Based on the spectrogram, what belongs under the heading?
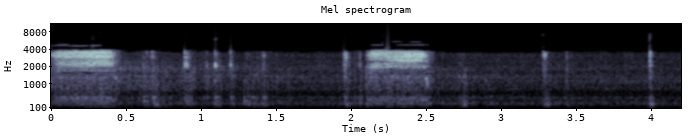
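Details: ['Owlets at home begging for food, 5-9-13: two harsh, hissing screeches about two seconds apart, each followed by scattered clicks and tapping from the young birds moving about.']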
